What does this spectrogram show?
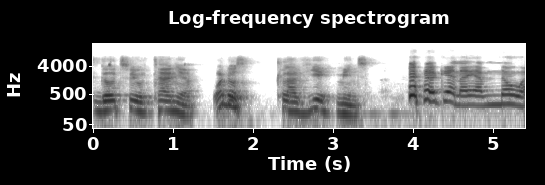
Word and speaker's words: clavier: mean and just to let you know something clavier that's how you pronounce it clavier what does it mean set password password okay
